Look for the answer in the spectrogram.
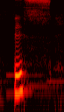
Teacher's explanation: a child who referred to a plastic inflatable fish as a fis, substituting the sh sound for the s sound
